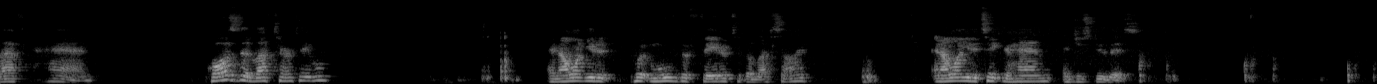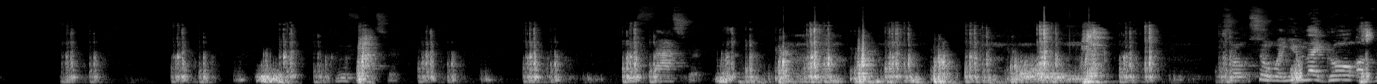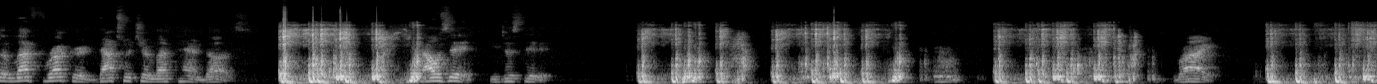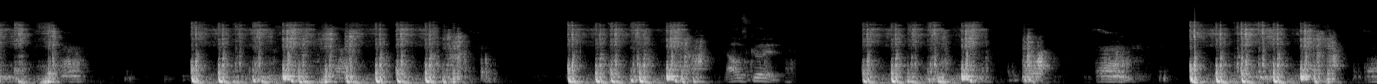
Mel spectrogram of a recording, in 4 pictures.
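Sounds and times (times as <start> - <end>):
record beat cut by crossfader: 14.4 - 14.9, 15.5 - 27.8, 30.3 - 32.1, 33.9 - 39.2, 40.1 - 42.2, 43.2 - 46.3, 47.0 - 48.8, 49.9 - 52.6, 53.2 - 55.0
drum break from vinyl: 15.5 - 28.3, 30.3 - 32.8, 33.9 - 39.6, 40.2 - 42.2, 43.2 - 46.3, 47.0 - 49.0, 49.9 - 55.0.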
